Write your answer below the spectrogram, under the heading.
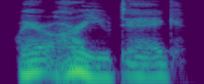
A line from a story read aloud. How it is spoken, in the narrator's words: mumbled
